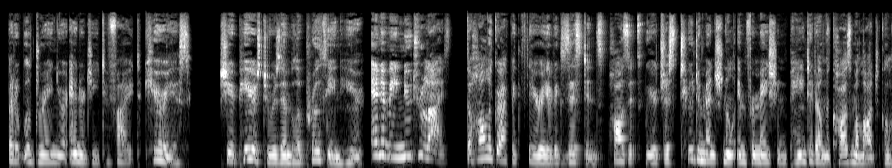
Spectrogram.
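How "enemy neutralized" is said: high-pitched battle call; combat kill report. Acted. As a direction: report it briskly to the squad.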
